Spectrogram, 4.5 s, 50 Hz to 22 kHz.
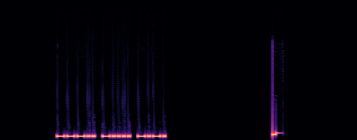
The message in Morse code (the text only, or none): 86C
